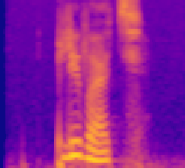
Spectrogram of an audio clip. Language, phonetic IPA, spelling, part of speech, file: Russian, [plʲɪˈvatʲ], плевать, verb, Ru-плевать.ogg
- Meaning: 1. to spit 2. to spit upon, to not care for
